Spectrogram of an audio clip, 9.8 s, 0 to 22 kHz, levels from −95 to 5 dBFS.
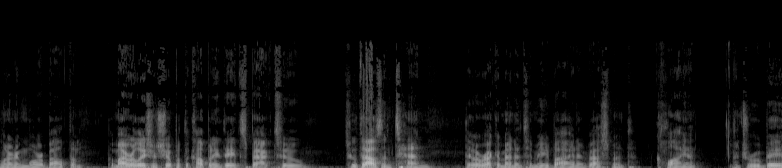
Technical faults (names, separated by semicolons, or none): overlap-add ripple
